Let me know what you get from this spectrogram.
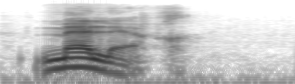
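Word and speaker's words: מלך: cases, a long vowel sometimes tone long, as in the first syllable of the words like melech. Melech, where is regularly takes the accent, sometimes pure long, arising out of I, like tivchena.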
